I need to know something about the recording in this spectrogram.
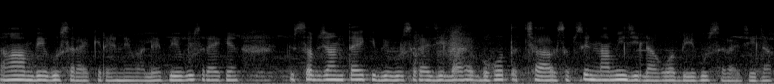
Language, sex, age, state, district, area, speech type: Hindi, female, 30-45, Bihar, Begusarai, rural, spontaneous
